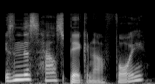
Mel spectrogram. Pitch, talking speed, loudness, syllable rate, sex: 145 Hz, 270 wpm, -19 LUFS, 6.4 syllables/s, male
